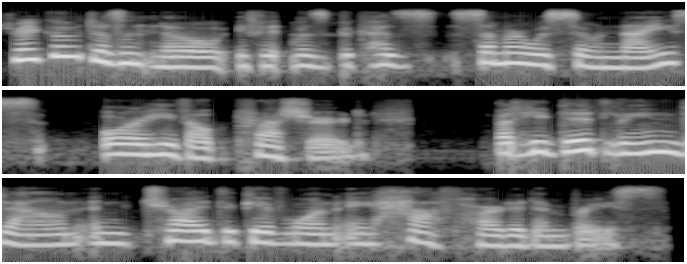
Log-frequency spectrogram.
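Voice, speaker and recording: A woman's voice: mid-range voice, a little slow, dark tone, no echo. A woman narrating a scripted fantasy audio story in a storytelling voice.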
